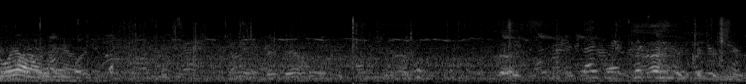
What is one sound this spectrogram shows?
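Teenagers talk and chatter casually nearby, outdoors.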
